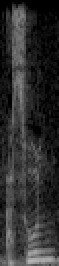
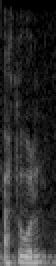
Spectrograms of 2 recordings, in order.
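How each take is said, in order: First: The z is said as an s sound. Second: The z is said as a th sound. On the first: This is how most Spanish-speaking countries say it. "in most Spanish-speaking countries, it is just a simple S sound" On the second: This is how it is said in Spain. "If you go to Spain, this is um, theta"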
